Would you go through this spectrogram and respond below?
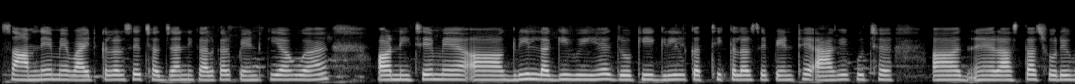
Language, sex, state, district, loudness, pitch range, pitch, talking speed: Hindi, female, Bihar, Bhagalpur, -18 LUFS, 210-225 Hz, 220 Hz, 195 wpm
